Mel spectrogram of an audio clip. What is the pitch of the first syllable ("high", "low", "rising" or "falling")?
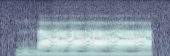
high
